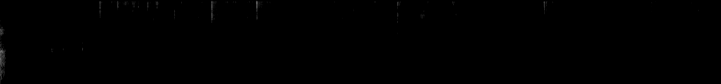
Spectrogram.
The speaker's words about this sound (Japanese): パチパチ、シュワシュワって音がしてますよね。豆にお湯が浸透して、炭酸ガスなどが出ていく音なんです。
